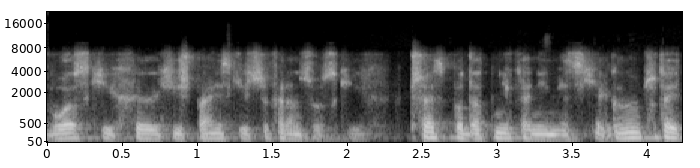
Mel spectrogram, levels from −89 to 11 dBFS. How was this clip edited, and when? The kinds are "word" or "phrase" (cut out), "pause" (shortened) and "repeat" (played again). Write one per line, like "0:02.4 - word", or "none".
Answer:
0:02.3 - pause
